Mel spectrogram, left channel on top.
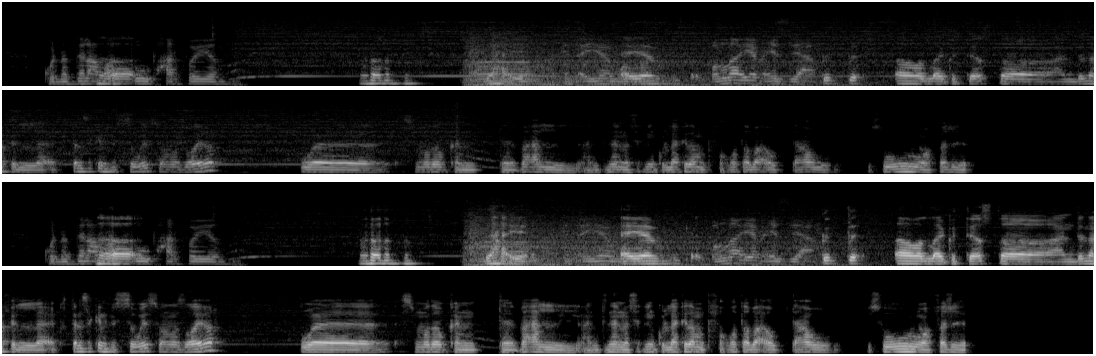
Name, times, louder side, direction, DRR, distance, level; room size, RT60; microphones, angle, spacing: voice 1, 0.4-2.4 4.6-6.5 7.1-8.2, equal, 10° left, 0.8 m, -39 dB
voice 2, 0.9-1.4 3.6-4.2 4.8-5.3 6.2-7.0 8.2-8.6 8.9-13.1 13.9-19.2 19.6-20.6, right 8 dB, 85° right, 0.3 m, -28 dB
Domestic sounds home sounds, 2.1-17.6, left 6 dB, 85° left, 0.9 m, -54 dB
sound 1, 4.6-9.5, right 2 dB, 25° right, 0.7 m, -45 dB
3.3 x 2.1 x 3.9 m
head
